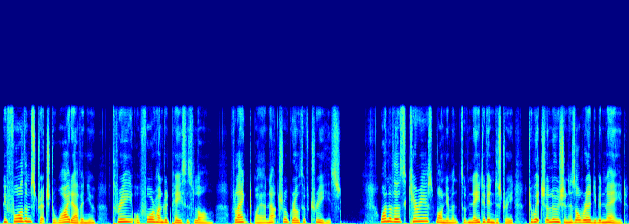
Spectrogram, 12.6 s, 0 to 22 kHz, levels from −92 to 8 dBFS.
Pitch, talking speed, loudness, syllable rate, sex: 215 Hz, 155 wpm, -18 LUFS, 5.4 syllables/s, female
